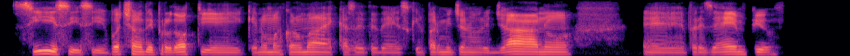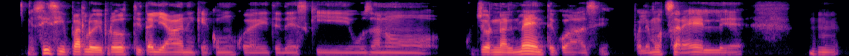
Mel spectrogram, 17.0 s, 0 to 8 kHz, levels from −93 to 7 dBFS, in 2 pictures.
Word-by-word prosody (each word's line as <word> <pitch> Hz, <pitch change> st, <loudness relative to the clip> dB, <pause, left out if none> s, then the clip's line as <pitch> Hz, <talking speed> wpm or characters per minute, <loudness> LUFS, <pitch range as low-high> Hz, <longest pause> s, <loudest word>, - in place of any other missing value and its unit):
Sì, 295 Hz, +2 st, +5 dB
sì, 115 Hz, -3 st, +7 dB
sì, 105 Hz, -1 st, +2 dB
poi 125 Hz, -, +1 dB
c'hanno 135 Hz, -3 st, +5 dB
dei 120 Hz, -1 st, -1 dB
prodotti 115 Hz, -2 st, 0 dB
che -, -, -5 dB
non 115 Hz, +1 st, -5 dB
mancano 115 Hz, 0 st, -4 dB
mai 120 Hz, -1 st, 0 dB
a -, -, -9 dB
casa 110 Hz, 0 st, -7 dB
dei 110 Hz, -, -8 dB
tedeschi, 105 Hz, -1 st, -7 dB
il 110 Hz, -, -15 dB
Parmigiano 115 Hz, 0 st, -4 dB
Reggiano 125 Hz, +2 st, +3 dB, 0.7 s
ehm, 110 Hz, -1 st, -5 dB
per 115 Hz, -, -8 dB
esempio 120 Hz, +1 st, +2 dB, 1.1 s
sì, 180 Hz, 0 st, +1 dB
sì, 140 Hz, -6 st, +2 dB
parlo 130 Hz, -2 st, +2 dB
di 115 Hz, -, +2 dB
prodotti 120 Hz, +1 st, -2 dB
italiani 115 Hz, -2 st, +1 dB
che -, -, -7 dB
comunque 110 Hz, -1 st, -13 dB
i 105 Hz, -, -10 dB
tedeschi 105 Hz, 0 st, -9 dB
usano 105 Hz, -1 st, -12 dB, 0.3 s
giornalmente 120 Hz, +2 st, +2 dB
quasi. 110 Hz, 0 st, -7 dB, 0.2 s
Poi -, -, -13 dB
le 105 Hz, -, -10 dB
mozzarelle, 110 Hz, -1 st, -1 dB, 0.7 s
mh. 115 Hz, -1 st, -14 dB
115 Hz, 135 wpm, -22 LUFS, 110-120 Hz, 1.1 s, sì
